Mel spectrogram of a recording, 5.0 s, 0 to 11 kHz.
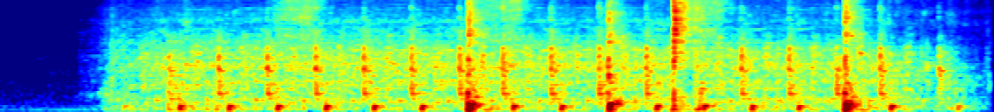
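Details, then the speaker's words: Villiers Mark 10 side-valve engine, not run properly in 30–40 years, ignition just fixed, choke off: after kicking it catches with ragged pops and coughs, then dies within seconds. Owner suspects fuel starvation. "right now i think she's just being starved of fuel um i'll give it another go"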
